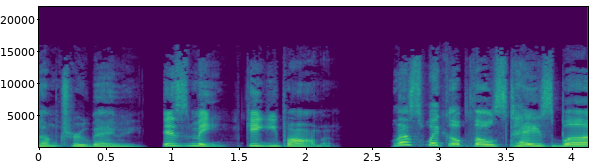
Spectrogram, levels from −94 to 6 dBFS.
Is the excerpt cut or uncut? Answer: uncut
